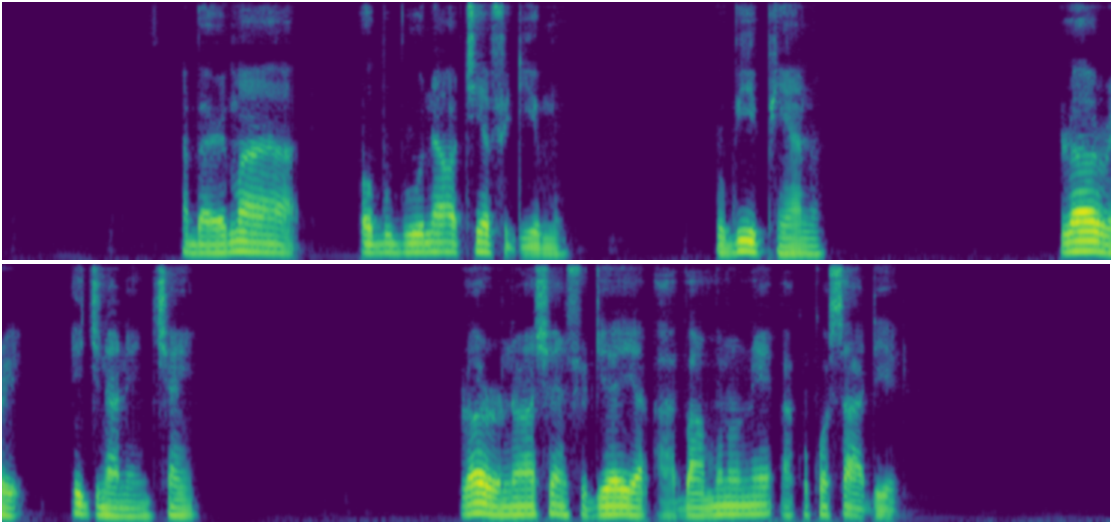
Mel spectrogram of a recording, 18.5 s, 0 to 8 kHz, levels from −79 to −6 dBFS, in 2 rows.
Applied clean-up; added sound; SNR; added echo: neural mask model DeepFilterNet 3.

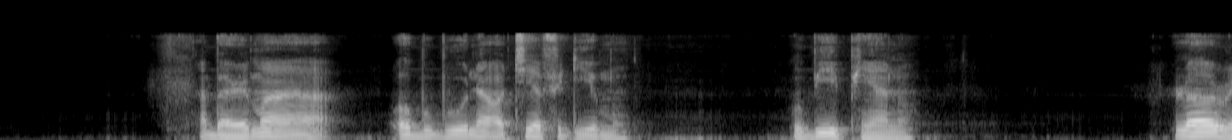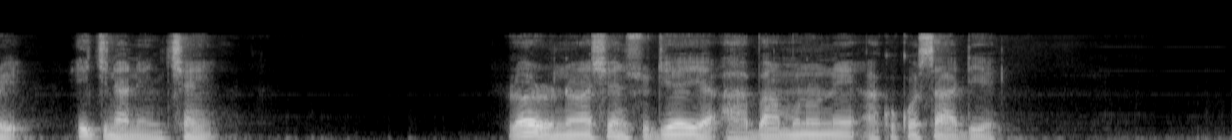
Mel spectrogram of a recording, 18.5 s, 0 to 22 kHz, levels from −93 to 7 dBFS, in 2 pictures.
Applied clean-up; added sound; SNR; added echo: none; none; none; none.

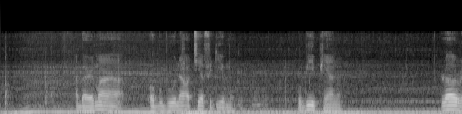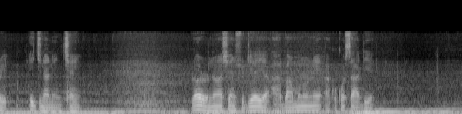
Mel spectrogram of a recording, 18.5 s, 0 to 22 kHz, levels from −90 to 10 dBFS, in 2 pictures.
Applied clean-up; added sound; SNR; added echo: none; Car; 3 dB; none.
